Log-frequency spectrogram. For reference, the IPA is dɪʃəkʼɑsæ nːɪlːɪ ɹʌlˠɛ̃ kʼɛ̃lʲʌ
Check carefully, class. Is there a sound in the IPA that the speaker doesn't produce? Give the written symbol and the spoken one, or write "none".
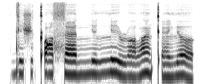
none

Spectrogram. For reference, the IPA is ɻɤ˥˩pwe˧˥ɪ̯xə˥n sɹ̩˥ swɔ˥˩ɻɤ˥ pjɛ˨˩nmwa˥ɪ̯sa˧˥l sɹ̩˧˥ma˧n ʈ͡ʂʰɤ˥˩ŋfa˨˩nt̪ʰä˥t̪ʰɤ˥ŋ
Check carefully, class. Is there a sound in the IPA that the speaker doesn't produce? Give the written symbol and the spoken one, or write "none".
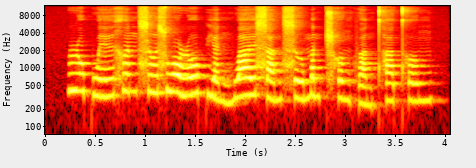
l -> n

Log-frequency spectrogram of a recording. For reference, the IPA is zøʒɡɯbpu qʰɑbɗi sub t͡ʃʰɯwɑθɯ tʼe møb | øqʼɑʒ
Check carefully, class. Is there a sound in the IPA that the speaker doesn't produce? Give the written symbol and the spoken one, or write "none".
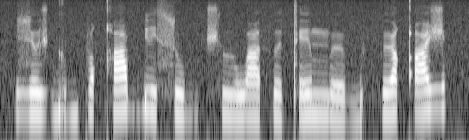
none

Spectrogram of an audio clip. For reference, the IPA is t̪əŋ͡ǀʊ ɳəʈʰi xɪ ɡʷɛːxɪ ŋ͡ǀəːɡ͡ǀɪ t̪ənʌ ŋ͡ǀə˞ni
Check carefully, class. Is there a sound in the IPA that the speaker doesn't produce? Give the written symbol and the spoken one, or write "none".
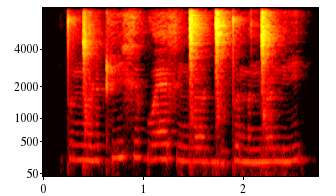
none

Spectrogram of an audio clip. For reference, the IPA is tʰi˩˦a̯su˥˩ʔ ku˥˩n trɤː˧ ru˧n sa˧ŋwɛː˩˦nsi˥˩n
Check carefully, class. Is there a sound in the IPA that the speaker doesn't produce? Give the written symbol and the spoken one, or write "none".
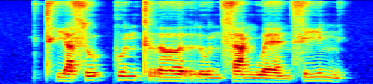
none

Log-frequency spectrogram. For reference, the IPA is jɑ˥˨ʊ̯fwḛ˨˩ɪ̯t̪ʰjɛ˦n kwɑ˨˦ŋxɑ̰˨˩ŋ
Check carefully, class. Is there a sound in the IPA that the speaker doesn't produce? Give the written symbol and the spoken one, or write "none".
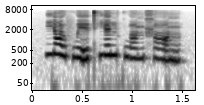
none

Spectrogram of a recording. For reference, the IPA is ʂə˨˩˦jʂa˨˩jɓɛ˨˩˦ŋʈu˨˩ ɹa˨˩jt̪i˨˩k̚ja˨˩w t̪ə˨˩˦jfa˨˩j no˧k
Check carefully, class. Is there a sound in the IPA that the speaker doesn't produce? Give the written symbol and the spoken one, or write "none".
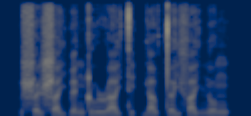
k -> ŋ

